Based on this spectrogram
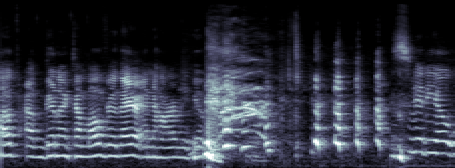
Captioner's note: laughing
